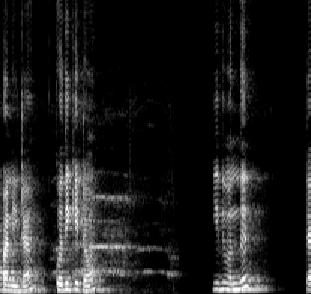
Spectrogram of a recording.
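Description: A woman speaks in short phrases. About a second in, a rooster crows behind her, a long held call that fades out over about a second.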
